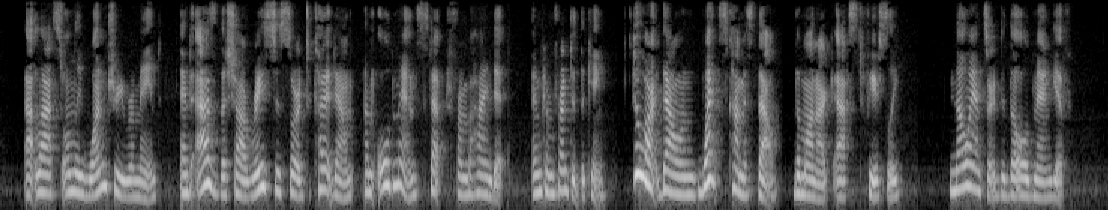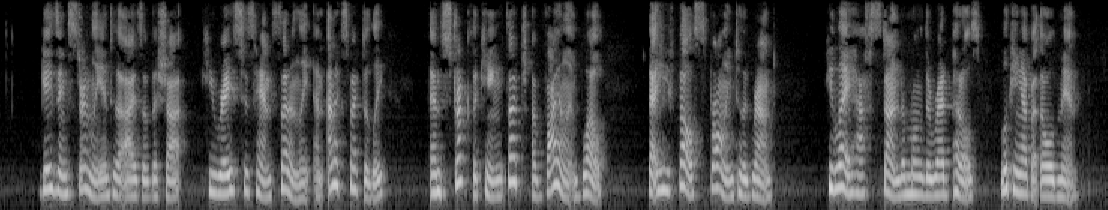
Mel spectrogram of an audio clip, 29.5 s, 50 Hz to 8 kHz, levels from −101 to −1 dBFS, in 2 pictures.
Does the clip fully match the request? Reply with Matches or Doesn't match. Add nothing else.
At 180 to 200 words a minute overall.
Matches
